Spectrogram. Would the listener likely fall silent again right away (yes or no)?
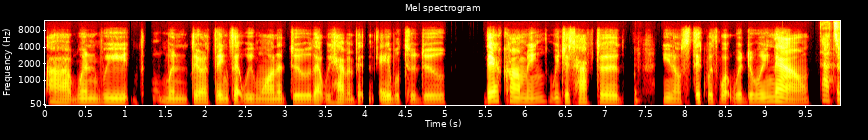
yes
